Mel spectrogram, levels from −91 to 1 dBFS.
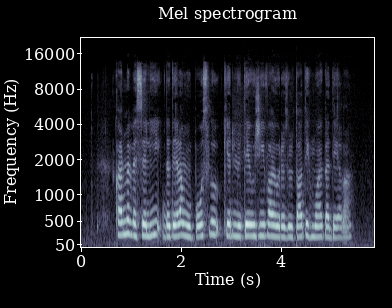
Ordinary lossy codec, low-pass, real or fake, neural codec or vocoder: MP3, 96 kbps; 19.8 kHz; fake; vocoder, 44.1 kHz, 128 mel bands, Pupu-Vocoder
